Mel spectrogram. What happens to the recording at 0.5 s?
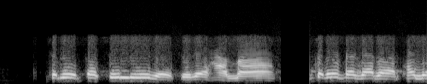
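Nothing goes wrong at 0.5 s; the audio there plays through cleanly, with no dropout, click, distortion or other fault.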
